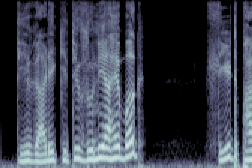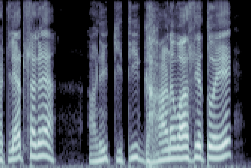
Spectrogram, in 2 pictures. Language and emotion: Marathi, disgusted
